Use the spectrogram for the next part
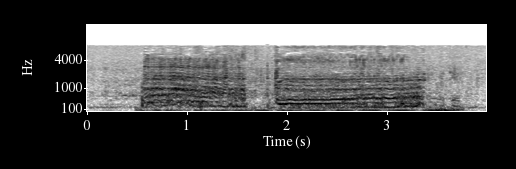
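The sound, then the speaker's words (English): An alpaca calls twice, each a loud, drawn-out, harsh cry lasting about a second, separated by a brief pause. The calls are clear over a faint low rumble, with no talking. “Number 8, alpaca.”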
